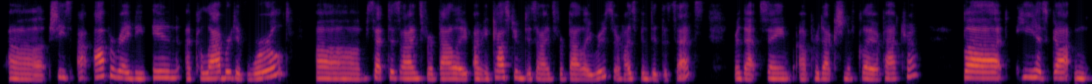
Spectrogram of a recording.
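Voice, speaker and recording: A woman on an academic panel, talking in a measured, hesitant way with many filler sounds over a video call. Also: mid-range voice, darkish tone.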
